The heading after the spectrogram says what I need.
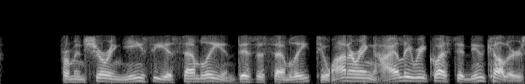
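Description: A speech clip carried over a G.726 ADPCM line at 32 kbit/s, with the band limited to roughly 250 Hz to 3.5 kHz and light codec damage. It has one instance of packet loss on an ADPCM call, from 3.30 to 3.39 s, right after "assembly and disassembly to". About 20 ms of audio, a couple of packets' worth, drops out as a hard-edged silent gap. Because the decoder's adaptive predictor and step size keep running without the missing data, they no longer match the sender's state. The sound resumes with a brief disturbance and settles within some tens of milliseconds.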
